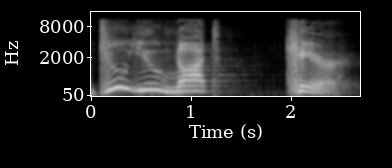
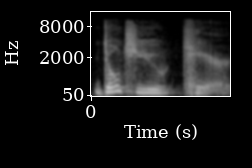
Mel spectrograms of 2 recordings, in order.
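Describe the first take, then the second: First: Slow, loud, stretched do you not care; slow reproach. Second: Soft, slow don't you care; self-pitying question. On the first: Martha rebuking Jesus, slow and accusing. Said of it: "she says". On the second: Martha pitying herself before Jesus, soft and slow. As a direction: let it sink low in self-pity. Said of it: "All the serving alone". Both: Acted.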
